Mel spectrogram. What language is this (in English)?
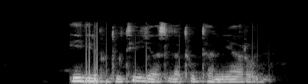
Esperanto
